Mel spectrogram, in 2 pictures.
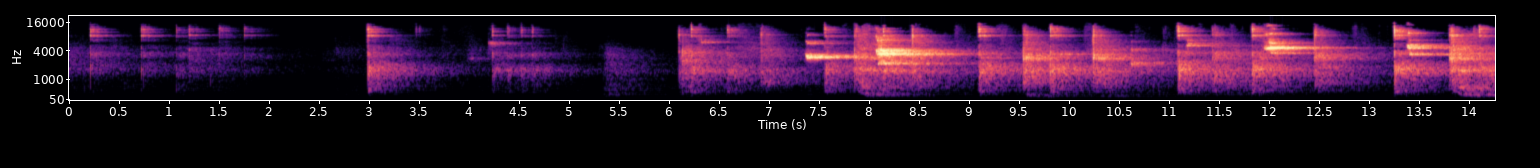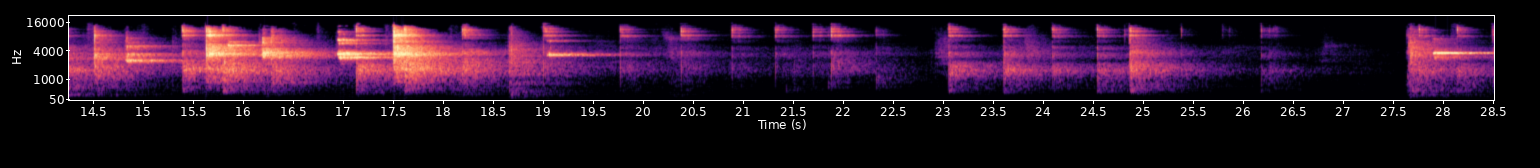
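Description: A table tennis paddle strikes a ball.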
